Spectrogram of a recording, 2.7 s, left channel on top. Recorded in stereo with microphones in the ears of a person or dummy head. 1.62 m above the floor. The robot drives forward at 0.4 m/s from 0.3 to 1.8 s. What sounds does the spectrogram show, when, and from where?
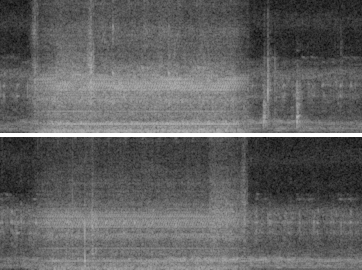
Only background noise.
